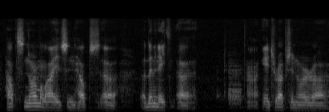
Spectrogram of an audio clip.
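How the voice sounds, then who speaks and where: A man's voice: on the low side, a bit bright. An older man giving an unscripted, hesitant demonstration as a hobbyist explaining his equipment in plain terms. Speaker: hobbyist radio restorer demonstrating a set. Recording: noisy home video with background hiss.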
